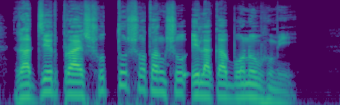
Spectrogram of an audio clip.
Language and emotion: Bengali, neutral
